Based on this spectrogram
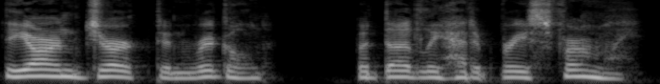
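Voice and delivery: usual speaking voice

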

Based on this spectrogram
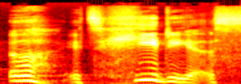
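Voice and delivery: snobby dismissal. Retold or imitated. Snobby Chloe dismissing Eiffel Tower.

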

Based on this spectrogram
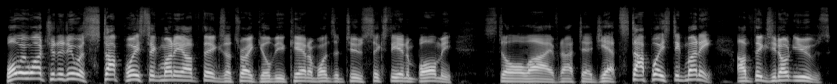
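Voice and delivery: upbeat pitchman read with pushed-up pitch. Acted. Host pitching the sponsor to listeners, ad-read voice. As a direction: sell it like a radio spot.

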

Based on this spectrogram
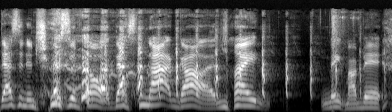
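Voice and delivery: amused disbelief, retold; laughing dismissal. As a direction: brush it off with a laugh. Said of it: "I literally was like".

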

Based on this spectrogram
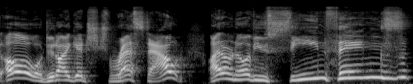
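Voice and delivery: rising, high, slow sarcastic reply; sarcastic retort. Retold or imitated. Patient answering people blaming his flares, high sarcastic. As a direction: answer the blame with mock bewilderment. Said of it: "And it's like".

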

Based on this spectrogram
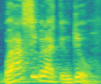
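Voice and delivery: loud, high grand imitation; hammed-up lofty concession, voice way up; Andre Leon Talley. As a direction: imitate a grand figure granting a favour. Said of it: "He said".

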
